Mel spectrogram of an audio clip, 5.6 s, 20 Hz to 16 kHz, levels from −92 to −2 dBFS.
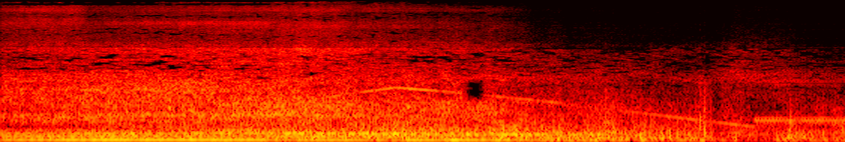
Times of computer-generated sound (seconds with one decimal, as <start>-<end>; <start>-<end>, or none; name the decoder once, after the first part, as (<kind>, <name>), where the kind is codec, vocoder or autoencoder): none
